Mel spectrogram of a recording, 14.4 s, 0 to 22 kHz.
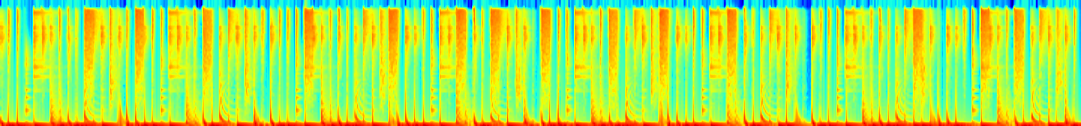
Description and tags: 133 bpm ATTACK LOOP 04 electrified analog kit variation 13 mastered 16 bit
This is loop 13 in a series of 16 variations. The style is pure
electro. The pitch of the melodic sounds is C. Created with the Waldorf
Attack VSTi within Cubase SX. I used the Analog kit 2 preset to create this 133 bpm loop. It lasts 8 measures in 4/4. Mastered using Elemental and TC plugins within Wavelab.
133bpm, drumloop, electro, loop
